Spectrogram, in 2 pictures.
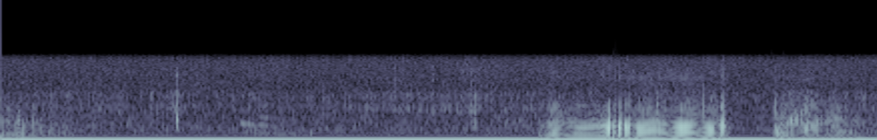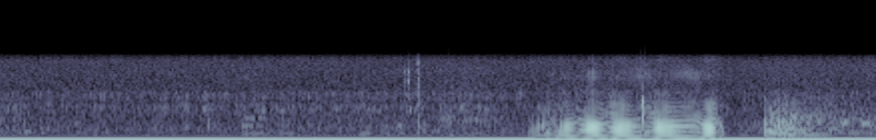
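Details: Exhausted from a cherry-blossom outing, the cat Bronson sleeps and snores: two low, rattling snores about seven seconds apart, each around a second and a half, with softer breathing sounds between them.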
